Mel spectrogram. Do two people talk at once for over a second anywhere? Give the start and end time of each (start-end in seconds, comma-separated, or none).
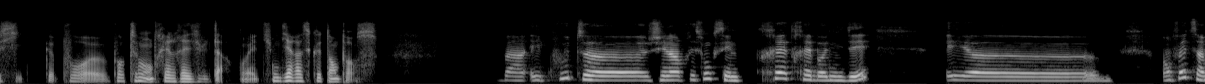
none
